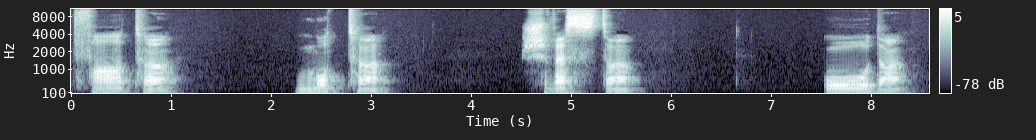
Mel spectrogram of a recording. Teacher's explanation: You can hear no E, no R at the end of these words.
